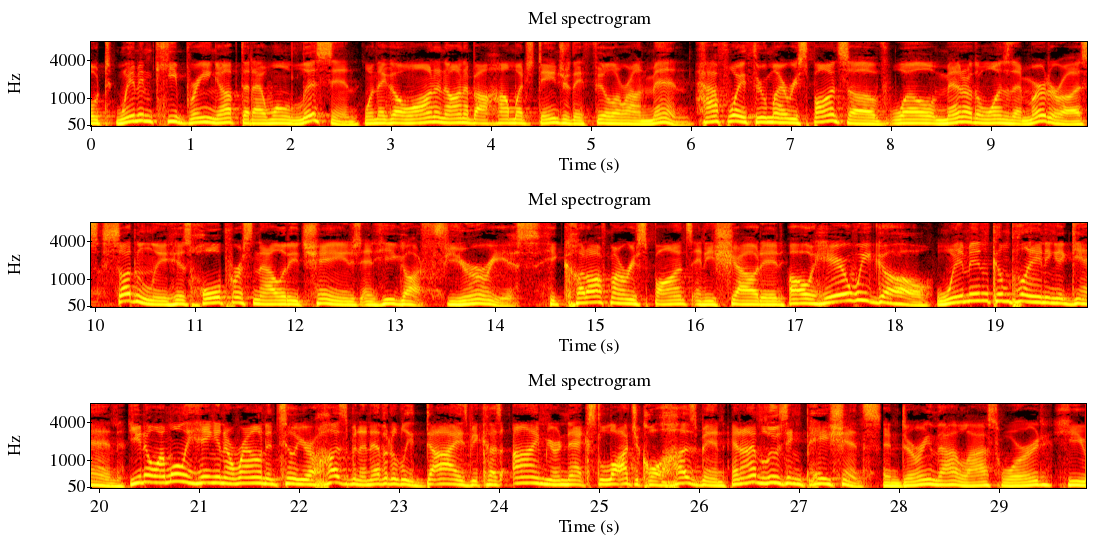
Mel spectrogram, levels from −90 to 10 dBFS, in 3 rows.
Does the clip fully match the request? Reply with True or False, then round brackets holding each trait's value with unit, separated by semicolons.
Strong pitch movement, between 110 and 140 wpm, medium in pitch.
False (6.1 semitones; 175 wpm; 145 Hz)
